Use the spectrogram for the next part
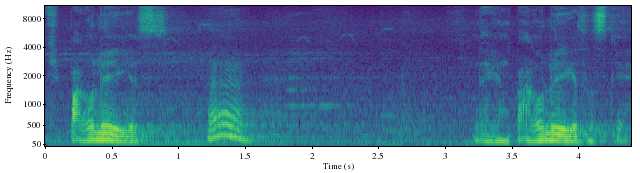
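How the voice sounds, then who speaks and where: A man's voice: medium pitch, very animated, mellow, a little hiss or hum. A man, vlogging at home as he teases his wife and talks aside to his viewers. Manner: teasing, quick, asides to viewers. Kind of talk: casual vlog, talking to camera and wife. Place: home, rooms and rooftop.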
